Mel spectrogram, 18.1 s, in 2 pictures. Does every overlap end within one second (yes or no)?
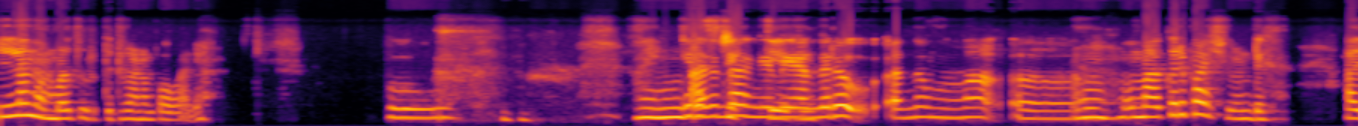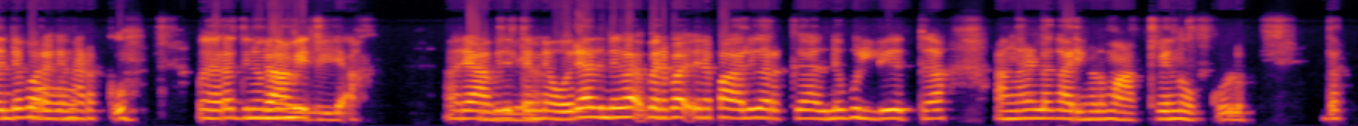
yes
